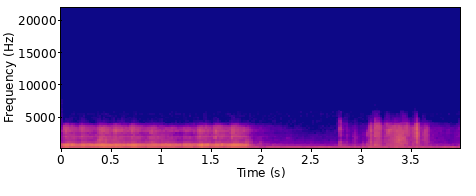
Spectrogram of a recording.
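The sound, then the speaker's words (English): A teletype machine in the FBI's Butte, Montana office taps out a message from Washington headquarters: a steady mechanical whirring hum, a brief lull, then a short cluster of rapid clacking strikes. “Agent in Charge Kearney is standing over the teletype machine as it finishes tapping off a message from Washington headquarters.”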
